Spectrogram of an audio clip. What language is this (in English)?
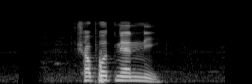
Bangla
